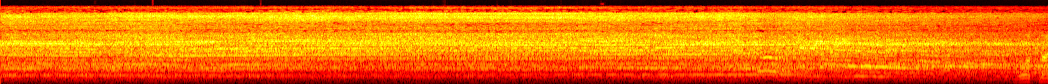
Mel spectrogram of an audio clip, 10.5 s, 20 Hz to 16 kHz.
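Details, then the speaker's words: Rear differential on BMW X4 F26 at 90,000 km, car running on a lift from zero speed: steady whine over drivetrain hum rising as the wheels spin up; oil starvation caused by the oil-restricting feed bushing. "вы слышали как редуктор будет гул слышно вообще со скорости с нуля"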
